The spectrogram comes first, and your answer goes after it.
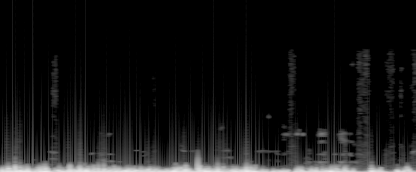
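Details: Close, loud pounding of Thoroughbred hooves on a training track as a race horse works a half mile, a rapid continuous thudding that thins out and fades in the final second, light bird chirps faintly above.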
